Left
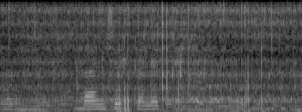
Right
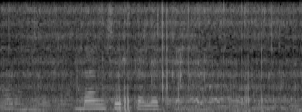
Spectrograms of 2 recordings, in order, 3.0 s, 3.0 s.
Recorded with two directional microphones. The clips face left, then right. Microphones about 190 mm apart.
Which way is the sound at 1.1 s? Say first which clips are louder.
Right 1 dB; 5° right (ahead or behind).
